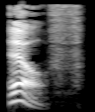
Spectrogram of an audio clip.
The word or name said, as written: elf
